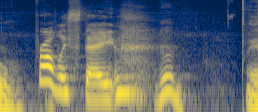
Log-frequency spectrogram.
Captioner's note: laughing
